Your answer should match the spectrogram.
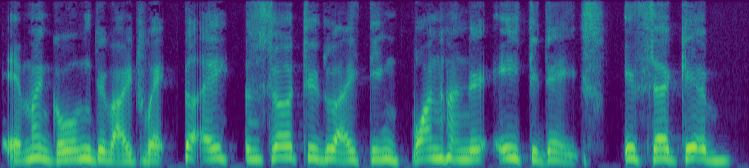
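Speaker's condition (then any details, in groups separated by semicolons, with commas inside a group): Cerebral palsy; body shaking 40 years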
